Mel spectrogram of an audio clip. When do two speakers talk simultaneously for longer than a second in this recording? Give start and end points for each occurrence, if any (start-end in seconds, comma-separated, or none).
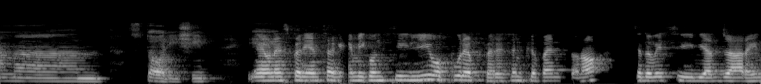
none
